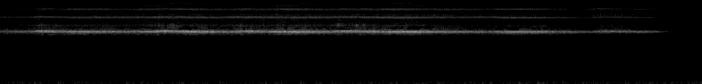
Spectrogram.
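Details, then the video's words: Many bell crickets (suzumushi) singing in August 2020: a bright, continuous ringing trill with shimmering upper overtones that holds steady for about six seconds, then cuts off, leaving near silence. "鈴虫の鳴き声 スズムシ音色４"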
